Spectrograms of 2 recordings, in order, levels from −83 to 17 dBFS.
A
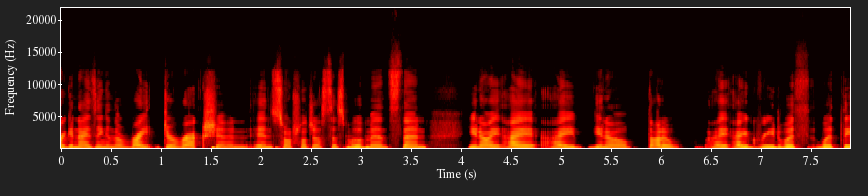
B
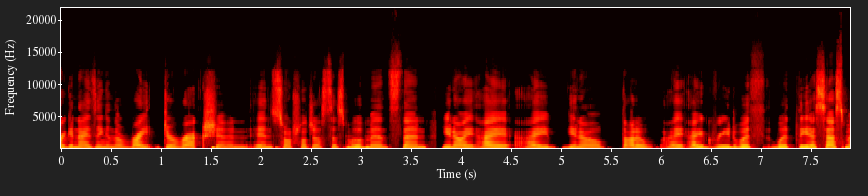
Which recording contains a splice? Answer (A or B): B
